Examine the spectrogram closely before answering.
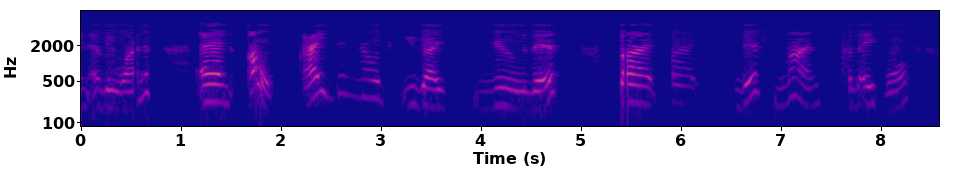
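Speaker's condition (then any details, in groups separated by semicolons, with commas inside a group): Cerebral palsy, mixed, moderate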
